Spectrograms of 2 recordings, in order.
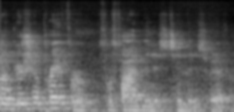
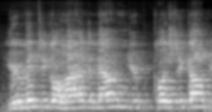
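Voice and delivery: high, loud and fast; preaching at full force; 7 semitones higher, 8 dB louder than usual. Real, not acted. Preacher urging the church higher, full force. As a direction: surge up the mountain image.

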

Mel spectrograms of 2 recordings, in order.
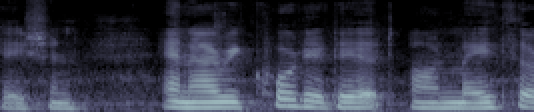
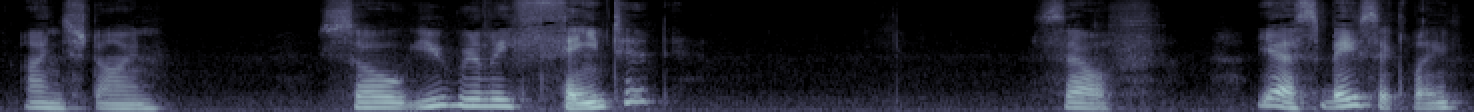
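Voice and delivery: guided meditation. Acted. Reads a channeled meditation dialogue.

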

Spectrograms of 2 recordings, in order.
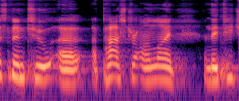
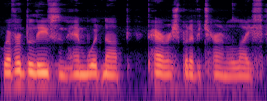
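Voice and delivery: soft scripture recitation; 7 semitones lower, 9 dB quieter than usual. Retold or imitated. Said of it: "The most famous verse".

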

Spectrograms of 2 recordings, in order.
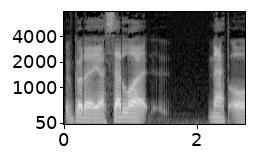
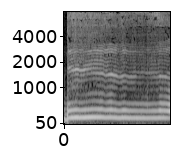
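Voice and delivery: high buzzing alarm-clock noise; imitated alarm buzz; 14 semitones higher than usual. Reading the comic aloud, mimicking the morning alarm with a high buzz.

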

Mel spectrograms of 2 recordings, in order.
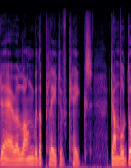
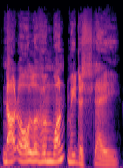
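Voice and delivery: hoarse, raised-pitch protest; 6 semitones higher than usual. A narrator's reading. Gamekeeper doubting he is wanted, hoarse. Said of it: "said Hagrid hoarsely".

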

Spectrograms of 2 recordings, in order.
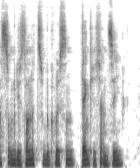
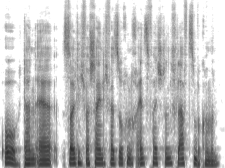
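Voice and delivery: ordinary delivery, nothing marked

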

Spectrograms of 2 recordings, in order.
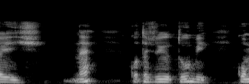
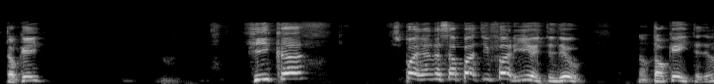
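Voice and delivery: high-pitched lisping politician; Bolsonaro voice; 4 semitones higher, 3 dB louder than usual. Retold or imitated. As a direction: raise the voice, lisp the s. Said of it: "quem faz o Emílio consegue fazer o Bolsonaro".

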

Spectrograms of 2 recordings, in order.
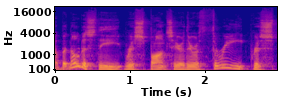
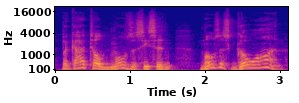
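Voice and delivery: fervent preaching; 7 semitones higher than usual. Acted. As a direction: proclaim God's word with conviction. Preaching climax voicing God.

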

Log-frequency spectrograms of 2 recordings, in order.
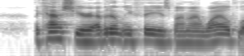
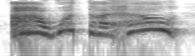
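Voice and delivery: drawn-out pained cry, much higher; wounded cry; 4 dB louder, much slower than usual. Acted. Shot hunter crying out in pain and shock. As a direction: wail it out as if just shot.

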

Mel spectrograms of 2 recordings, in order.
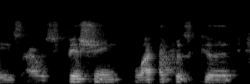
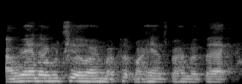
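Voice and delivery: ordinary delivery

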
